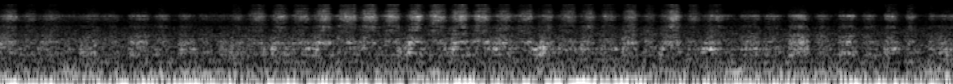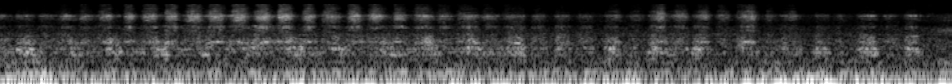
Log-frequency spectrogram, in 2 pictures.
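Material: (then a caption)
Paper. A light purple Sharpie marker tip rubs across a flat paper coloring book page resting on a wooden table in steady coloring strokes. The result is a continuous soft, scratchy rubbing with a bright, papery hiss that pulses with each back-and-forth stroke.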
